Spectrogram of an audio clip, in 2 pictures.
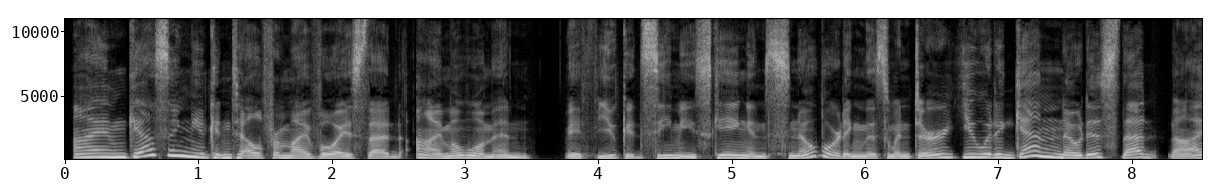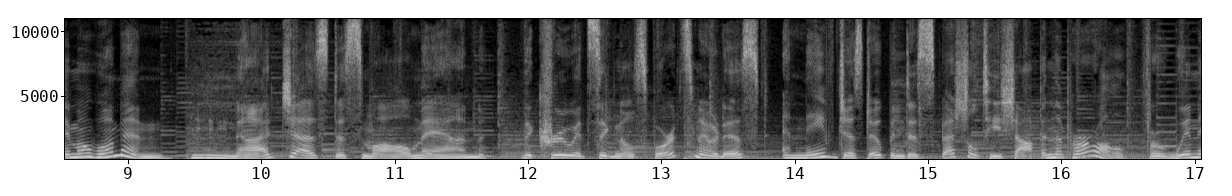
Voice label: Soft Sell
